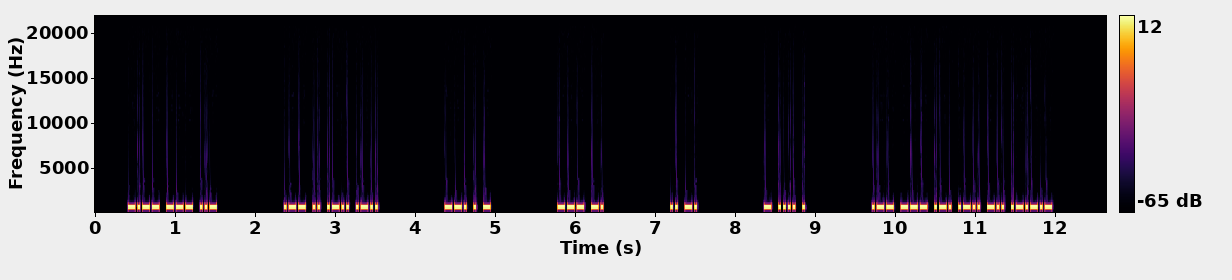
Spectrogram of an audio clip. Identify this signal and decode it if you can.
Morse code, heard as a keyed tone, about 40 wpm, 700 Hz. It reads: YOU WILL GET ON IN THE WORLD.
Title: 4x Word-Spacing - Sentences from Top 200 Words - 40wpm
